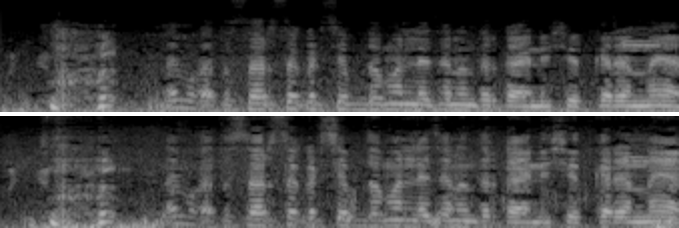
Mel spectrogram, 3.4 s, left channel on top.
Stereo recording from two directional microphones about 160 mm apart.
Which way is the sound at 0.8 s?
30° right (ahead or behind).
